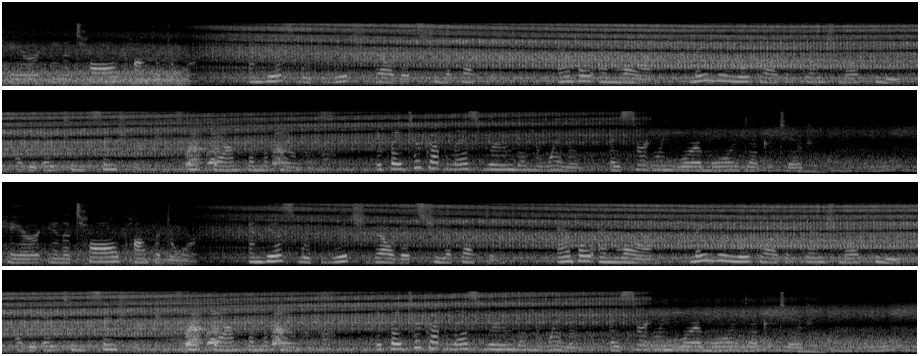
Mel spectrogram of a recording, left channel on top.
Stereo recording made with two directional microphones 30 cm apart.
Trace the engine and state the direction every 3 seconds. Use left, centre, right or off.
left, left, centre, right, right, right.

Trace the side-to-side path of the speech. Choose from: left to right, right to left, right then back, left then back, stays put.
stays put.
